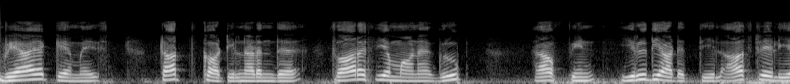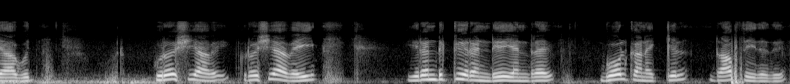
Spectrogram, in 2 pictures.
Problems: constant background noise, background conversations at intervals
